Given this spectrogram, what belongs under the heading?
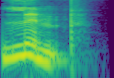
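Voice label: "limp", British English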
